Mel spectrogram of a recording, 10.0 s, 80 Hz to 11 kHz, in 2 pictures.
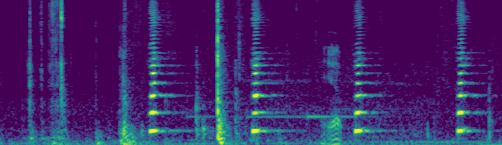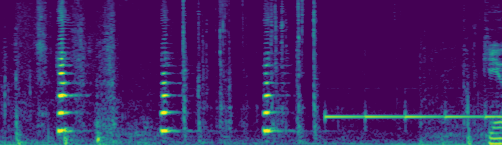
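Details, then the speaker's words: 2007 Chevy Cobalt with a security issue: on unlocking and opening the door the horn toots about once a second, eight evenly spaced blasts, then a steady tone. It stops when the ignition is turned on; owner has a theory about the cause. "one of the problems is there's a little security issue so i guarantee when i unlock the door and open it up it's going to buzz its horn at me"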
